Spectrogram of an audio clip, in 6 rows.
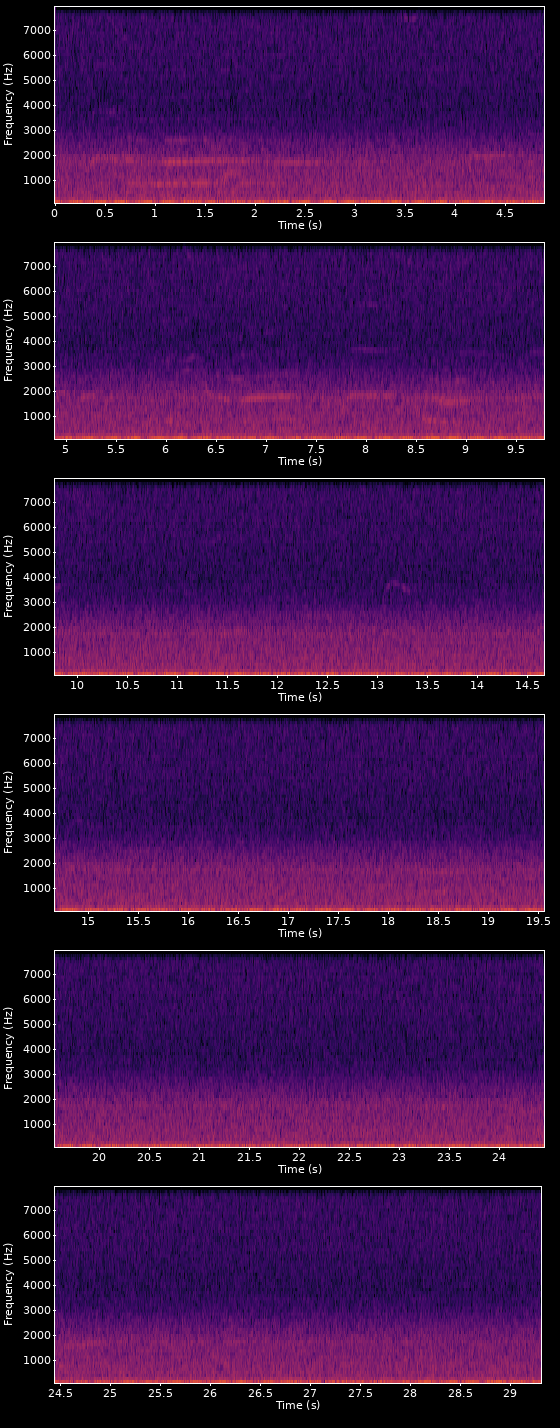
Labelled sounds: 0.0	3.6	killer whale, Bigg's (transient), 0.58 to 2.7 kHz
6.1	9.8	killer whale, Bigg's (transient), 1.1 to 2.7 kHz

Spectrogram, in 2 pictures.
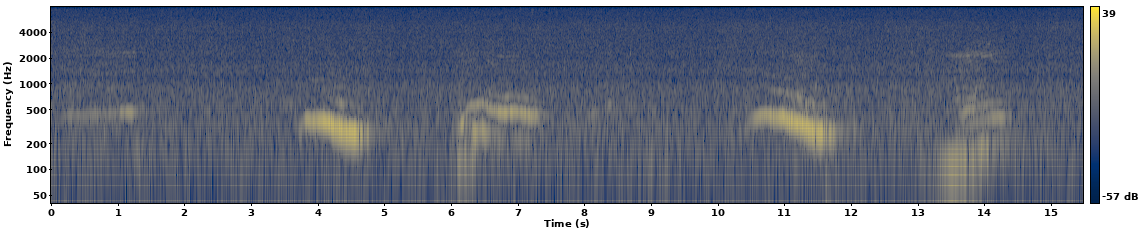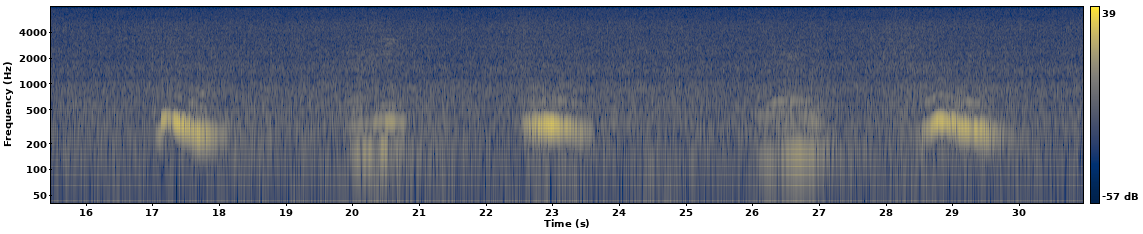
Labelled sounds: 10.8	11.2	humpback whale, 0.78 to 0.88 kHz
13.4	14.2	humpback whale, 2.0 to 2.5 kHz

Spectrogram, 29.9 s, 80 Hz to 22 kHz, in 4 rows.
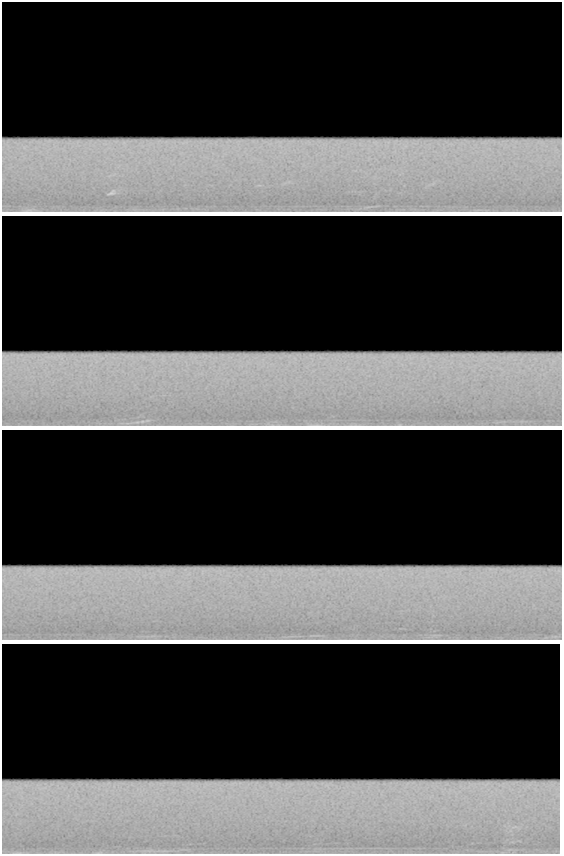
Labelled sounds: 1.4	1.6	humpback whale, 1.8 to 2.7 kHz
4.6	4.9	humpback whale, 2.1 to 2.3 kHz
9.1	9.4	humpback whale, 0.90 to 1.2 kHz
26.7	26.9	humpback whale, 1.2 to 1.4 kHz
28.6	28.8	humpback whale, 1.0 to 1.3 kHz

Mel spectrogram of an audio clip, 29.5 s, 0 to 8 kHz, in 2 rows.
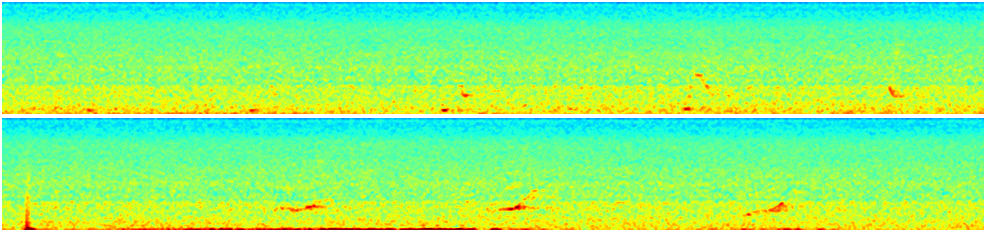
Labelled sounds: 22.5	22.8	humpback whale, 0.80 to 1.1 kHz

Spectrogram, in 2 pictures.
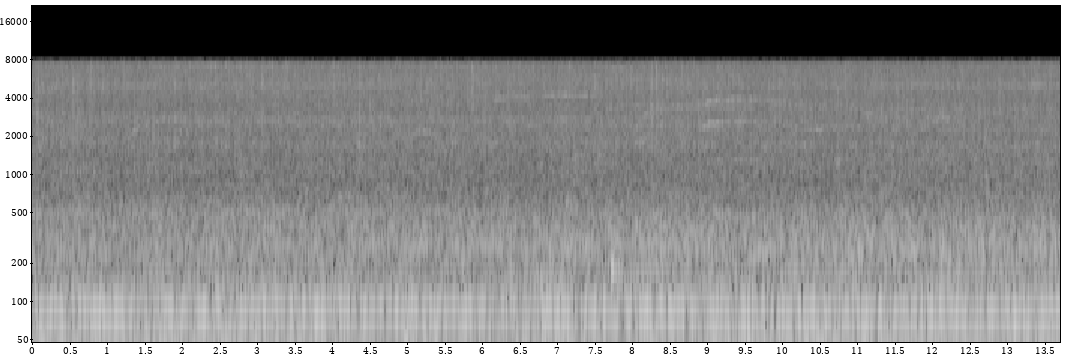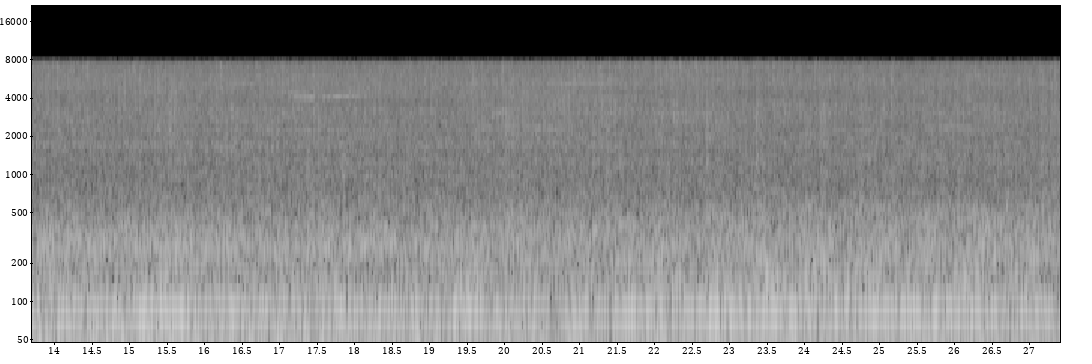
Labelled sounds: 8.8	9.7	killer whale, 2.4 to 4.4 kHz

